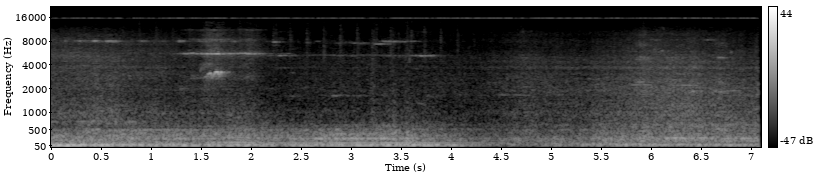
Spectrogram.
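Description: Rhaetian Railway electric train running close by on metre-gauge track: a steady low rumble, with a few brief high-pitched squeals about two seconds in. The rumble drops away about four seconds in, leaving a quieter steady train noise.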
